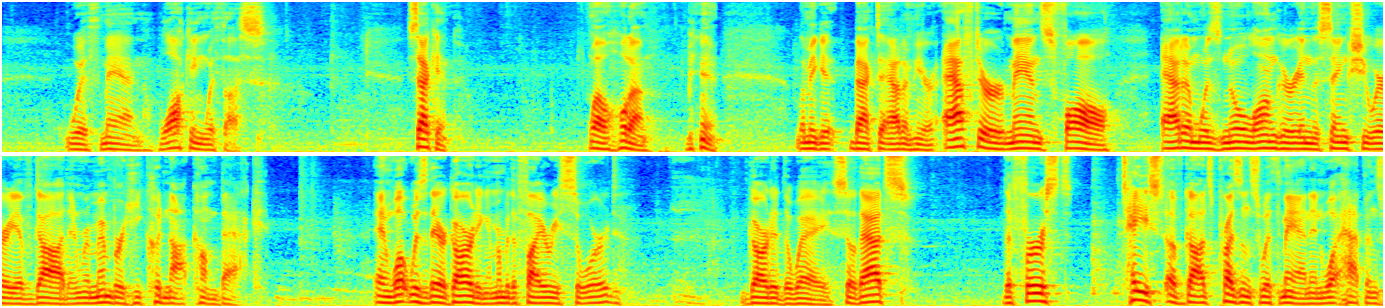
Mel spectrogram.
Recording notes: recorded on Sunday, December 17th, 2023, at the weekly worship gathering of Cross & Crown Church.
